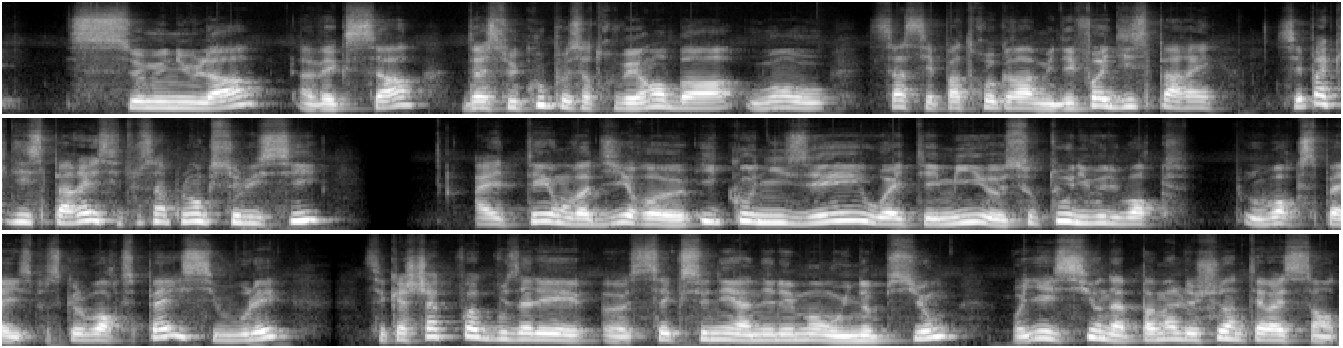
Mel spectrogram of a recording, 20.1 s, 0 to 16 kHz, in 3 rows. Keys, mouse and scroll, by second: 14.7 Tab.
